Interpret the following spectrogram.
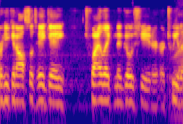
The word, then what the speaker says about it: Twi'lek: Hey, if I have Jabba, I know he can also take Weequay Guard, or he can also take a Twi'lek Negotiator or Twi'lek. Right. How do you pronounce it?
